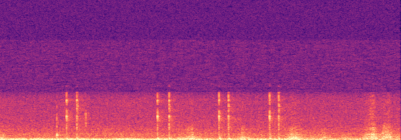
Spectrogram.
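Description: Near silence, with a handful of faint computer mouse clicks scattered through it.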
